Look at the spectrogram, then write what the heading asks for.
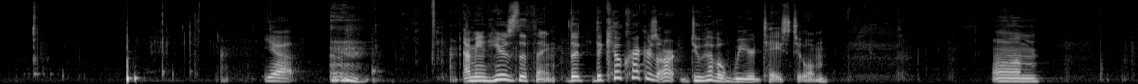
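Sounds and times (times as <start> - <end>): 
person slurping water: 1.3 - 2.4
person swallowing water: 1.3 - 2.4, 3.3 - 4.6
speech: 2.6 - 3.8, 4.6 - 8.4, 9.9 - 10.5.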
